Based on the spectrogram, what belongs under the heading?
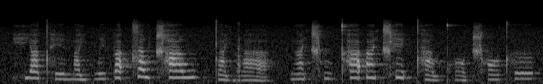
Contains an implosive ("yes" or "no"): no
